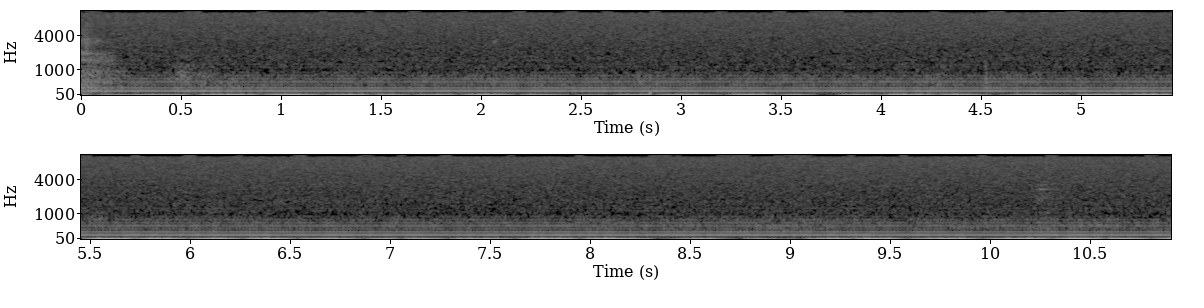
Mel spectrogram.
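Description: Steady electrical mains hum over a faint hiss, the room tone of the recording.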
